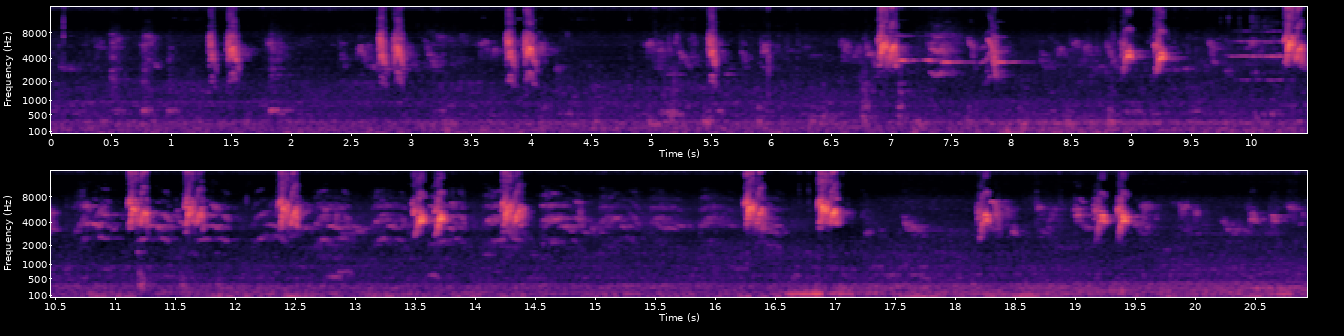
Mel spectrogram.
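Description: Birds chirping: many short, sharp chirps, about one every half second to second, with a few longer whistled notes around the middle.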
